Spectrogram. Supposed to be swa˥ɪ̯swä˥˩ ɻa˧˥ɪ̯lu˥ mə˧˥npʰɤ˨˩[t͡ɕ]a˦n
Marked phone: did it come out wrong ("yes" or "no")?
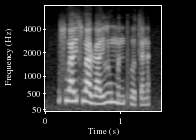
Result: yes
